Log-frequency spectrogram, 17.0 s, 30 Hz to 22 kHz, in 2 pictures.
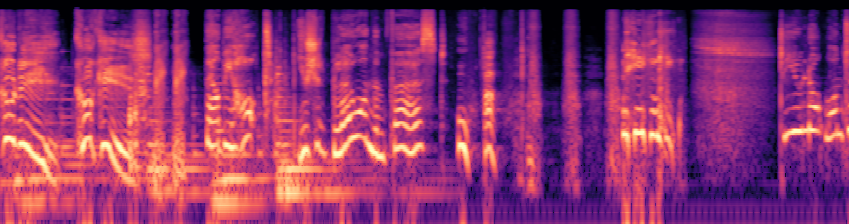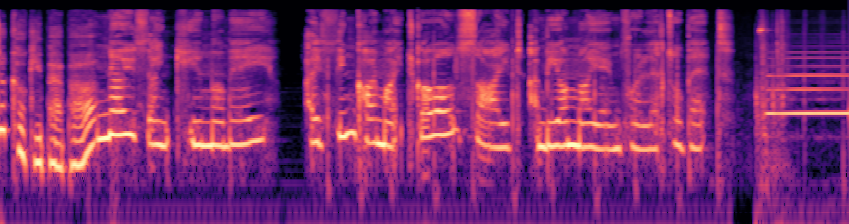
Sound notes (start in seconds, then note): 5.8 blows; 6.6 giggles and blows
